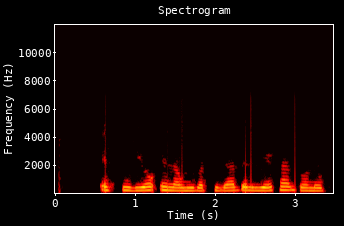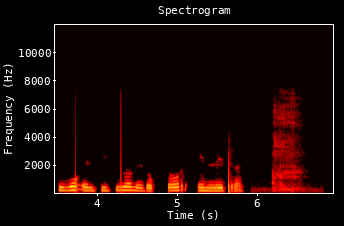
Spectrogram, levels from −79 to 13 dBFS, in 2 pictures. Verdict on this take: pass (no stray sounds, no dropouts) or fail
fail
